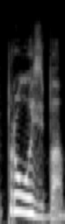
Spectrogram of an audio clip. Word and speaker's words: просьба: Так, в слове «просьба» происходит озвончение, произносим звонкий «з», пишем «с».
